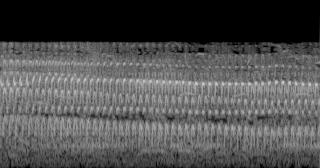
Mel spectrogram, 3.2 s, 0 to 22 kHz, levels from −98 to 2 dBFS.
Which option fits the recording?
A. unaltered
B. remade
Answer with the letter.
A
